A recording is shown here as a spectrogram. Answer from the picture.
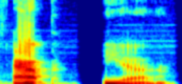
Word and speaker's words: apnea: heard of before and here the stress is on the first syllable and we strongly say the p and this is apnea a-p-n-e-a and based on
